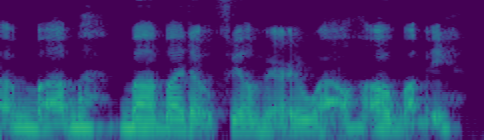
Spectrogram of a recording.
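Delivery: stuffy, congested, blocked-up head-cold voice. Explaining how a cold changes M sounds, in a stuffy congested nose voice. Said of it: "when you have a cold and your nose is really congested, your M sounds kind of sound funny. Like".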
